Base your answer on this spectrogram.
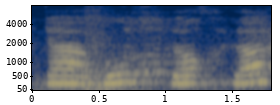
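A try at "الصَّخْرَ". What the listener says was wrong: صاد موٹا سیٹی کے ساتھ. جا بس صخرو. صخرو. خاؤ کو موٹا کرنا ہے. خر خر کی آواز آنی چاہیے. صخرو. صخرو. رو کو موٹا.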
